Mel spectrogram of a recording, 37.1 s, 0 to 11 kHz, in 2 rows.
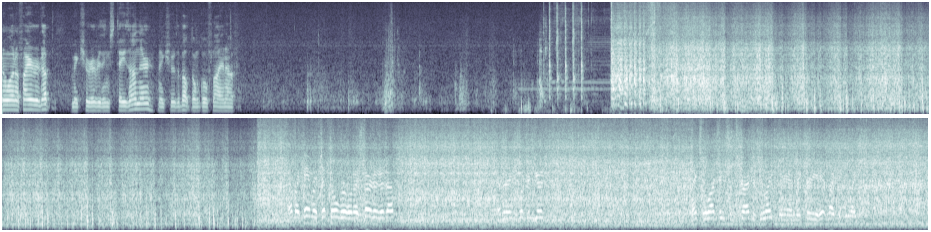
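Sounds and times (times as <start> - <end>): starter cranking engine: 10.8 - 37.0
diesel engine idling: 12.2 - 37.0.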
